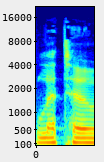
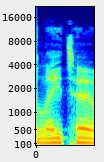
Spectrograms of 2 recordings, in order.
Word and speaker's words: Leto: i think she said i think they said it more like leto or later or something probably doesn't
